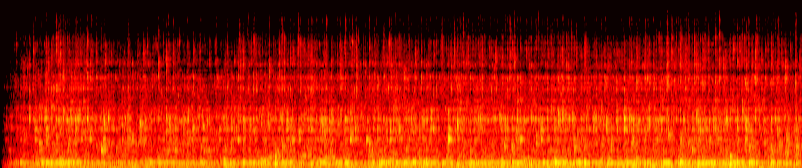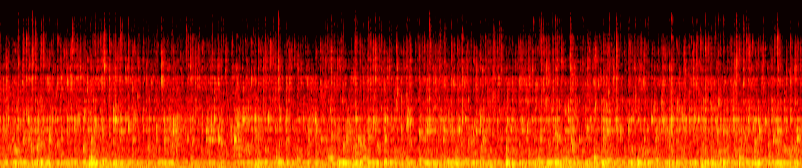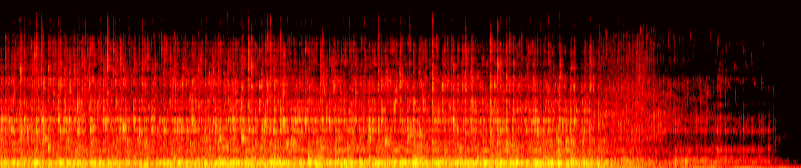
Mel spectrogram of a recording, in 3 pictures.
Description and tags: Water draining out of a bathroom tub.
bathroom, drain, bath, water, tub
